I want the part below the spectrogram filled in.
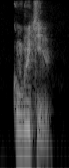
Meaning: conglutin
- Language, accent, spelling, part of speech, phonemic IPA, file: French, France, conglutine, noun, /kɔ̃.ɡly.tin/, LL-Q150 (fra)-conglutine.wav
